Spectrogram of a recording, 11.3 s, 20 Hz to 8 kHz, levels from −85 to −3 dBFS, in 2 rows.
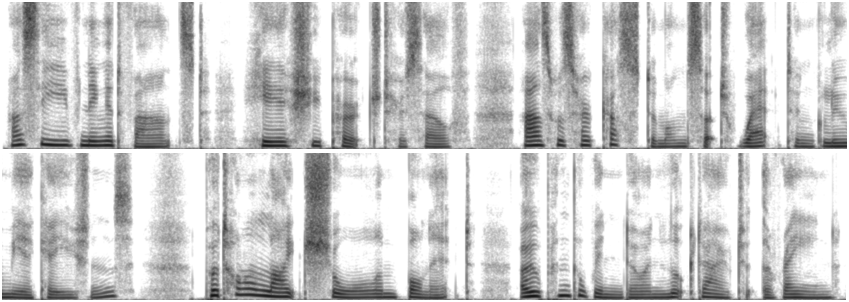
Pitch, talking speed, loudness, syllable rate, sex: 200 Hz, 180 wpm, -21 LUFS, 5.1 syllables/s, female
